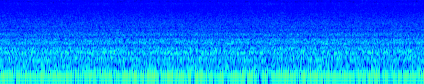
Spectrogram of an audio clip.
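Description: Steady low hum with an even hiss, unchanging and with no distinct knocks or clicks.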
